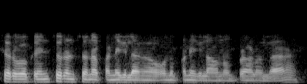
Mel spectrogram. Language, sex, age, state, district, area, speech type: Tamil, male, 45-60, Tamil Nadu, Dharmapuri, urban, conversation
